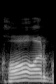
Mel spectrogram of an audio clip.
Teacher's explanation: महाप्राण व्यंजनों के उच्चारण में भी अधिक समय लगता है और अधिकतर ऐसा होता है कि इनके उच्चारण के अंत में हमें ह की ध्वनि सुनाई देती है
